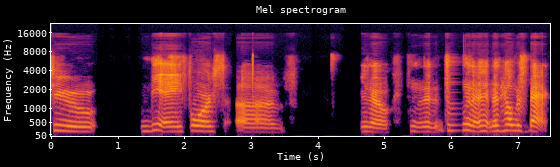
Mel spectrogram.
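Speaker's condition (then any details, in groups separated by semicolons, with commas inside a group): Cerebral palsy; from birth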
